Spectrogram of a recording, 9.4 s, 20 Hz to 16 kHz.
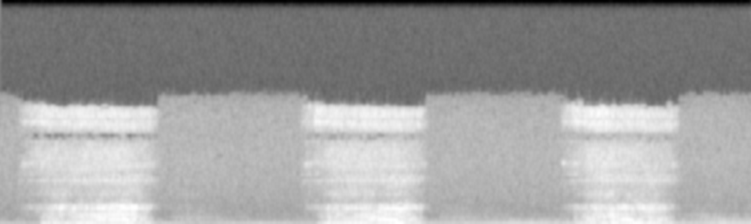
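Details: Mouth snoring: three long, droning, vibrating breaths roughly every three seconds, about 18 a minute, over a steady low hum.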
